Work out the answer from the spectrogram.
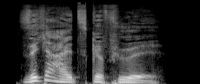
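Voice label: "Sicherheitsgefühl", German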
